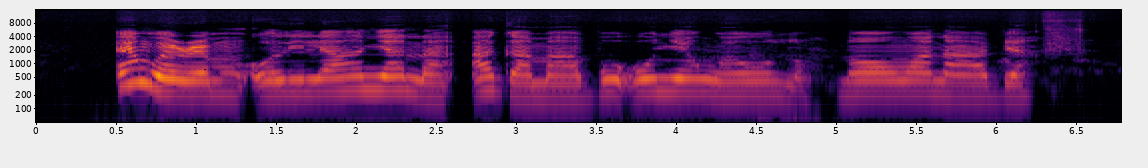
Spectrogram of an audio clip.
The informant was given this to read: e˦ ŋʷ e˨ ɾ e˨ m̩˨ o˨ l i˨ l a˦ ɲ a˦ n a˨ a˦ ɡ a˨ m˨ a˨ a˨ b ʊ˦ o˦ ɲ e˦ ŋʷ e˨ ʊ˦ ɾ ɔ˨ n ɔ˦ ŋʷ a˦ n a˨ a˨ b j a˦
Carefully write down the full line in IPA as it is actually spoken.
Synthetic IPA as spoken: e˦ ŋʷ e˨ ɾ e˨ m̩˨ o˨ l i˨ l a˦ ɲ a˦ n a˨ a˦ ɡ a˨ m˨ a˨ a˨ b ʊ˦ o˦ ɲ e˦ ŋʷ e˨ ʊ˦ l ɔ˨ n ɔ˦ ŋʷ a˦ n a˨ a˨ b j a˦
